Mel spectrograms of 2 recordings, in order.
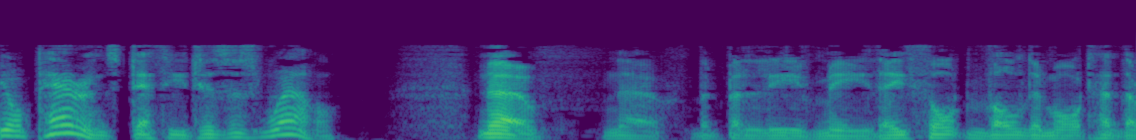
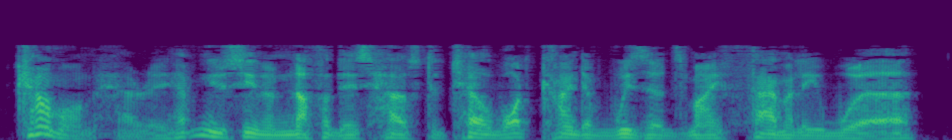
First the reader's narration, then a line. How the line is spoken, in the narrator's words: said Sirius testily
